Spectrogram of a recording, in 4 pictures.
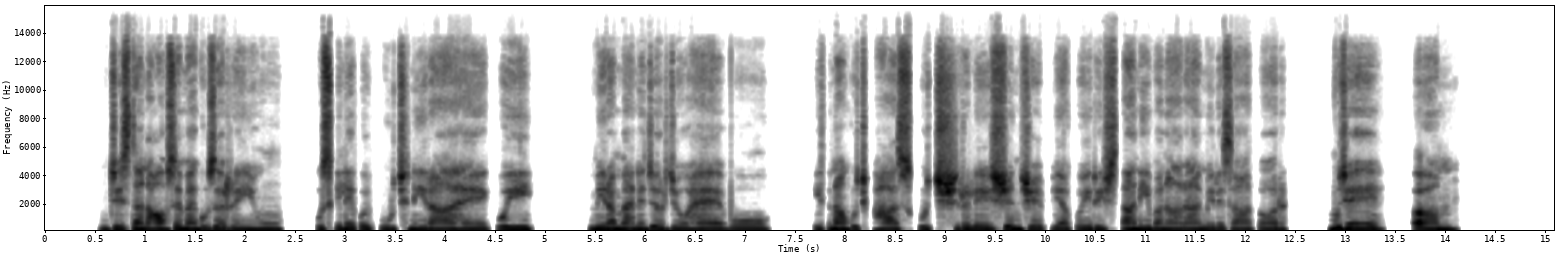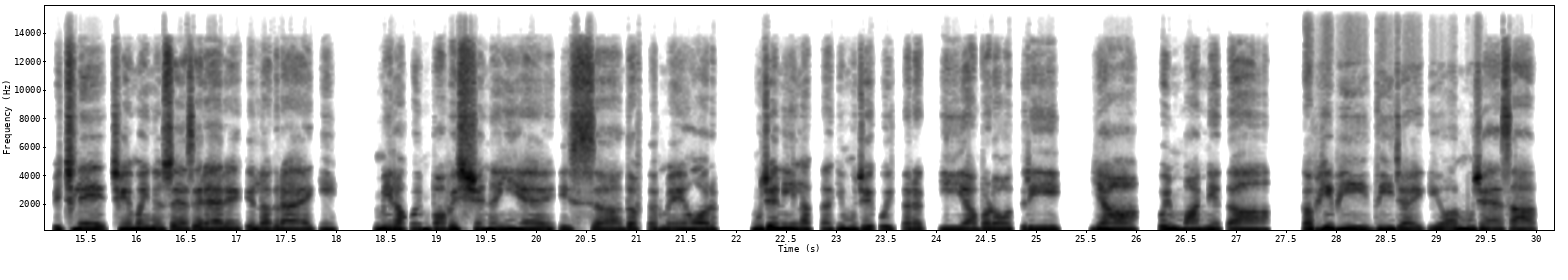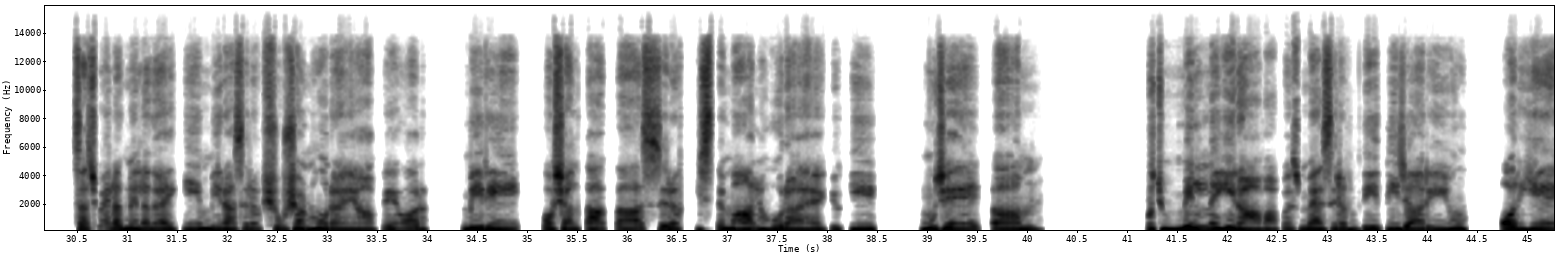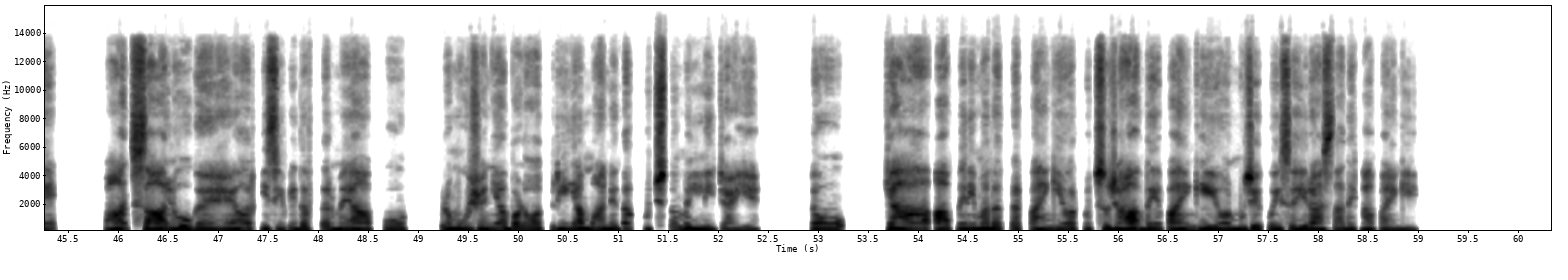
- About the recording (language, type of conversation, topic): Hindi, advice, प्रमोन्नति और मान्यता न मिलने पर मुझे नौकरी कब बदलनी चाहिए?
- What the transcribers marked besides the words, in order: in English: "रिलेशनशिप"; in English: "प्रमोशन"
